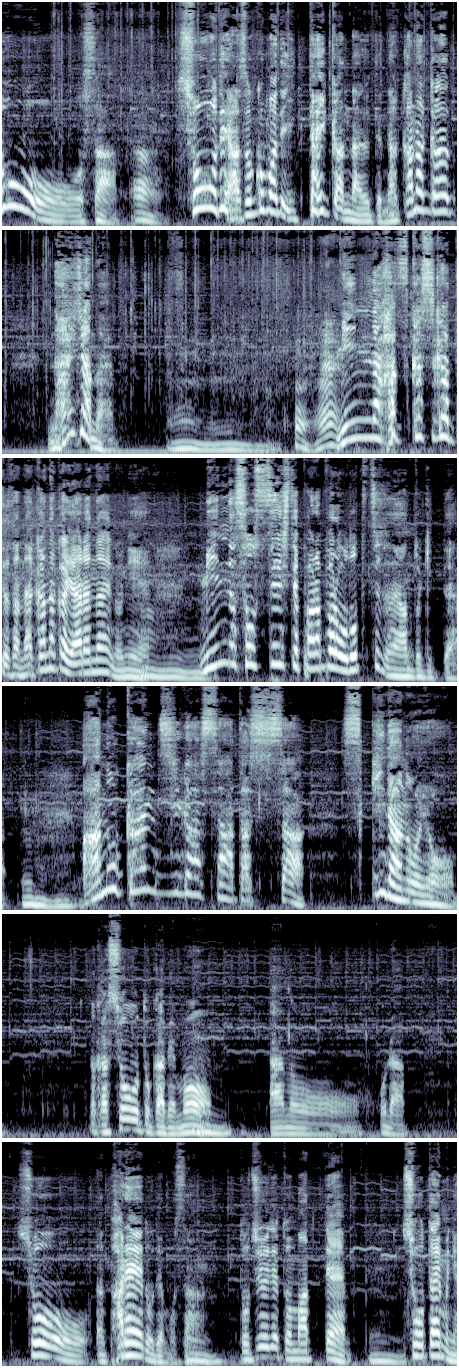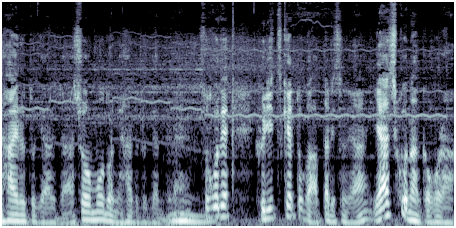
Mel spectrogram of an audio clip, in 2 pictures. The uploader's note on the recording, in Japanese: パーキング収録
